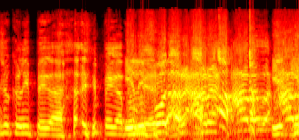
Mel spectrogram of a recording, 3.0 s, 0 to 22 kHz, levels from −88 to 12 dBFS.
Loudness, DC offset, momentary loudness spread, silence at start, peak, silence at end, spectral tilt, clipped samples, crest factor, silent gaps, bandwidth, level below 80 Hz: -7 LUFS; under 0.1%; 7 LU; 0 s; 0 dBFS; 0 s; -3 dB/octave; 0.3%; 8 dB; none; 17 kHz; -42 dBFS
